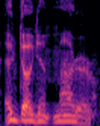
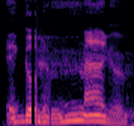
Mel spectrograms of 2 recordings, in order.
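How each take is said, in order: First: Thornin's Scottish brogue; Scottish accent. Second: Said in the usual way. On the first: Acted. Thornin the dwarf dismissing the excuse, Scottish accent. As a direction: roll it out with a Scottish lilt. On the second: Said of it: "Hold on. Scottish".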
